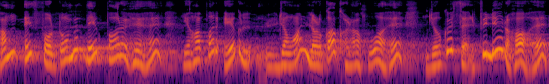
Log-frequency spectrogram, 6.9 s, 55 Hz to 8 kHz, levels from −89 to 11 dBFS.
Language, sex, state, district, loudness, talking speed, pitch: Hindi, male, Uttar Pradesh, Jyotiba Phule Nagar, -22 LUFS, 190 wpm, 245 Hz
